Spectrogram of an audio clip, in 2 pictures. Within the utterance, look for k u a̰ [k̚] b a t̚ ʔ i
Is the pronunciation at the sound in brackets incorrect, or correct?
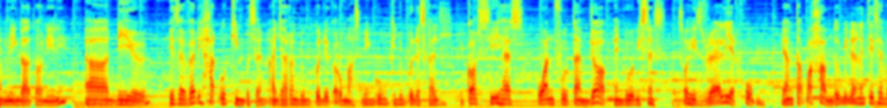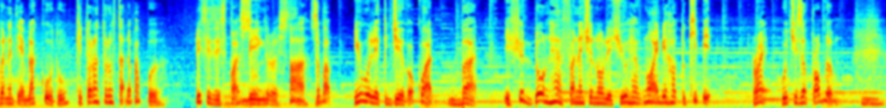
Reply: incorrect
